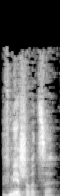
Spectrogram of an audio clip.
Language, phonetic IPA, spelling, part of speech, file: Russian, [ˈvmʲeʂɨvət͡sə], вмешиваться, verb, Ru-вмешиваться.ogg
- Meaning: 1. to interfere, to intervene 2. to meddle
